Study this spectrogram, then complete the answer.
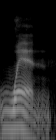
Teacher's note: When, referring to time, ends with an N, a soft nasal sound that hums in your nose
